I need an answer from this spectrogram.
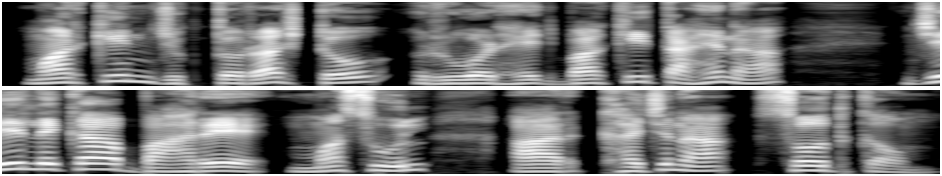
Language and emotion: Santali, neutral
